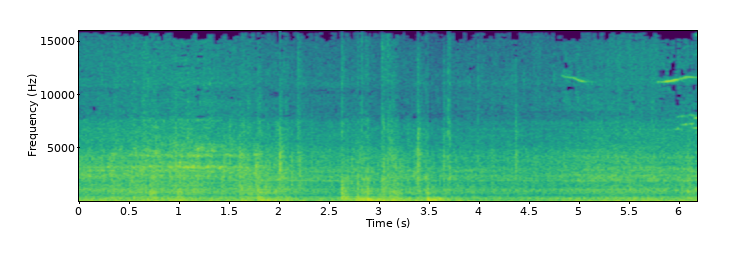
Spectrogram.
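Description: A plastic wheelie bin thuds and clatters onto the road.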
